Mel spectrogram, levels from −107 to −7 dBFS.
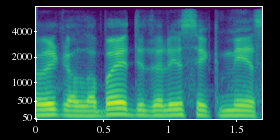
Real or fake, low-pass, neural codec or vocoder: fake; 7.2 kHz; autoencoder, 48 kHz, 128 numbers a frame, DAC-VAE, trained on Japanese speech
